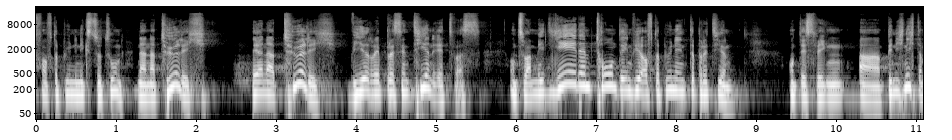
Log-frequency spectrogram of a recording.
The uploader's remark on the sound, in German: Live vom FAQ Bregenzerwald 2023. In der Tischlerei und Zimmerei Kaufmann in Reuthe.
